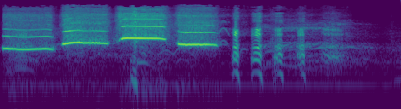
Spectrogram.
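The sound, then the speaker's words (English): Whistled bird-like calls: four long, steady, clear notes, each a little higher than the last, followed by a quick run of short chirping trills that fade out. A low hum sits underneath. “It's like fucking bird calling in here all of a sudden.”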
